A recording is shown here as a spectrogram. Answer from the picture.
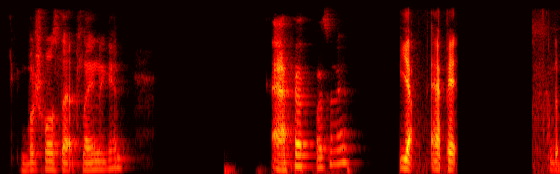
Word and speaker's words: Apep: Like a pit, Armpit? but one word. A pep. A pit. Armpit. Okay. It's like Yep. a pep rally, but without rally. A pep.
